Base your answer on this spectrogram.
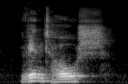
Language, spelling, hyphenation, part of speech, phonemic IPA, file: Dutch, windhoos, wind‧hoos, noun, /ˈʋɪntɦoːs/, Nl-windhoos.ogg
- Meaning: whirlwind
